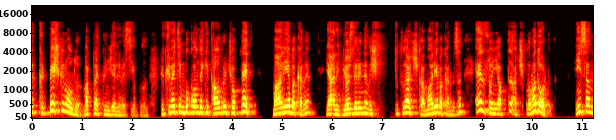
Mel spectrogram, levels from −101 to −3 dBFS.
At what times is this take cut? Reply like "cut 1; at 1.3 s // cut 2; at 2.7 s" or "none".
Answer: none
